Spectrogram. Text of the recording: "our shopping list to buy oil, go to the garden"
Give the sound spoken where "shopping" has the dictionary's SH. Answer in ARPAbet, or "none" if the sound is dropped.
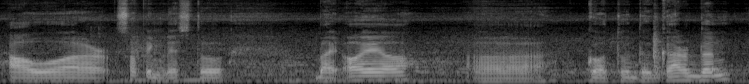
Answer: S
